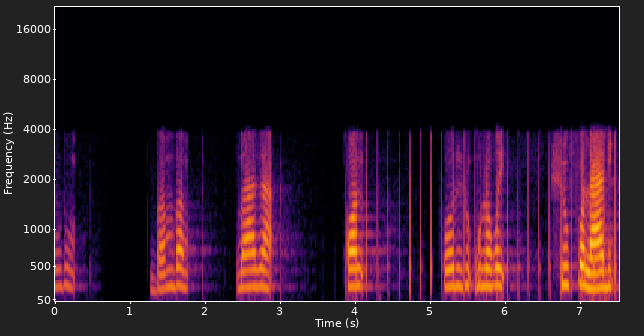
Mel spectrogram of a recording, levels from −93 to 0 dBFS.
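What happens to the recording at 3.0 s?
Nothing goes wrong at 3.0 s; the speech runs on intact through that moment, carrying only the light texture of the 32 kbit/s G.726 ADPCM channel it passes through.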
